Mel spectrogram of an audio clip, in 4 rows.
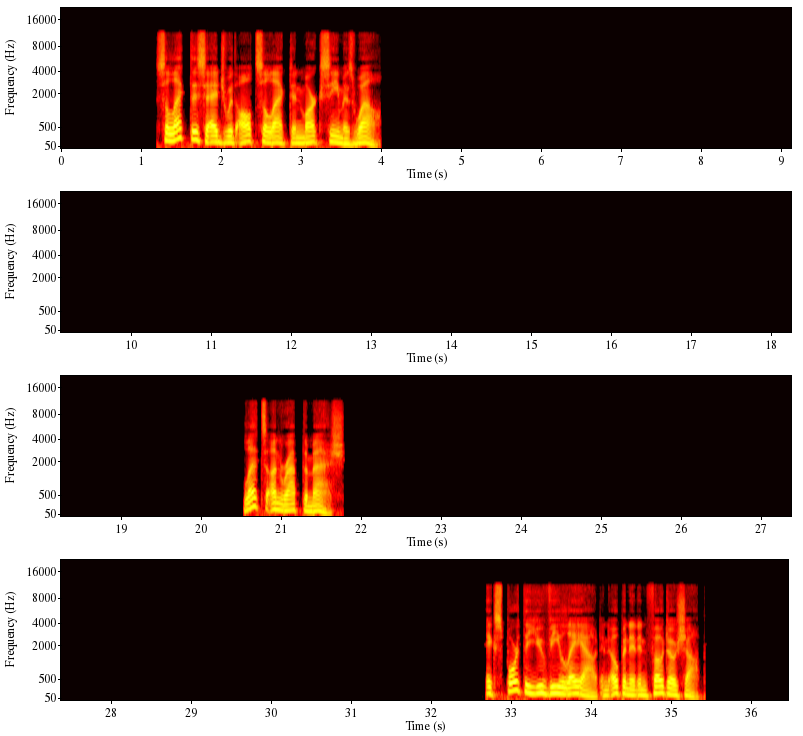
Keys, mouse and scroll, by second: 0.3 middle click, 2.8 alt+click, 3.4 middle click, 4.0 scroll up 1, 4.1 scroll down 2, 4.2 scroll up 1, 4.5-6.7 scroll down 8, 5.2 middle click, 6.9-7.3 scroll up 6, 7.6 shift+middle click, 8.4 middle click, 14.0-14.6 scroll up 6, 14.7 shift+middle click, 15.6 middle click, 17.4 middle click, 17.6 shift+middle click, 18.9 ctrl+e, 20.2-20.5 scroll down 5, 20.6 middle click, 21.1 a, 22.1 u, 23.8-24.2 scroll up 2, 24.5 shift+middle click, 29.1 scroll down 3, 29.7 scroll up 4, 31.5 click.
